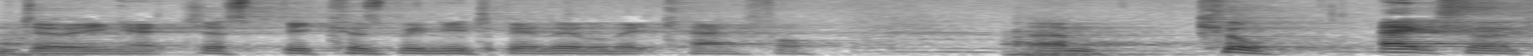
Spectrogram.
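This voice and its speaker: In an English accent, a man speaks at a very fast pace. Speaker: GP (family doctor). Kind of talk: Q&A talk to community audience. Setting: hall with live audience, filmed.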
